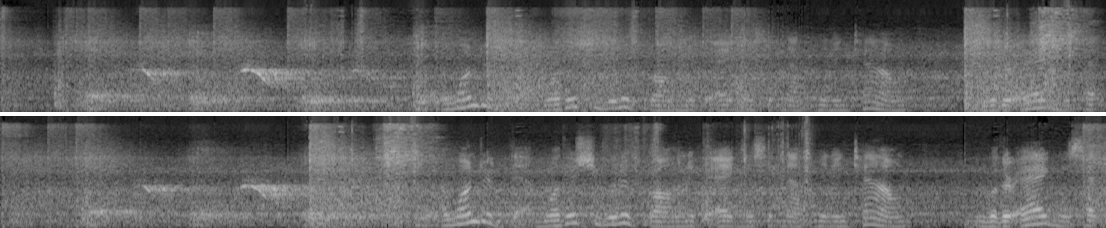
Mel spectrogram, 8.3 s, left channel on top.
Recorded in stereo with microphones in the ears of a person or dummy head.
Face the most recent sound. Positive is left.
turn(degrees=-25)  # may be behind; listen again after turning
